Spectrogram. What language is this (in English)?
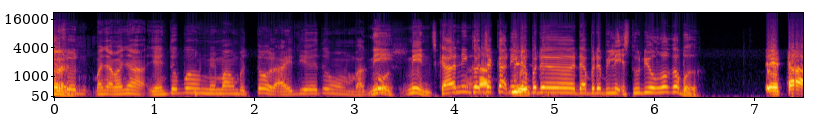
Malay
